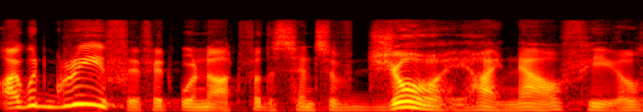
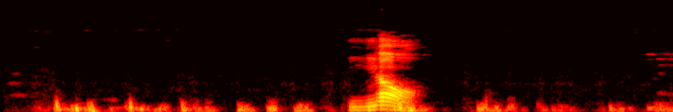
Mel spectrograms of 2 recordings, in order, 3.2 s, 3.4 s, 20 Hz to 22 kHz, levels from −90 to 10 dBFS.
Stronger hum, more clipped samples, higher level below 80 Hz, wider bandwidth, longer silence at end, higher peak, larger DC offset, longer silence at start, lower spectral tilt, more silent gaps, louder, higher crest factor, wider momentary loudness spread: neither; neither; second, -66 dBFS vs -48 dBFS; first, 11 kHz vs 7.4 kHz; about the same, 0 s vs 0 s; second, -4 dBFS vs 0 dBFS; neither; second, 0 s vs 0.3 s; second, -4.5 dB/octave vs -7 dB/octave; neither; about the same, -24 LUFS vs -23 LUFS; second, 20 dB vs 26 dB; second, 12 LU vs 22 LU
